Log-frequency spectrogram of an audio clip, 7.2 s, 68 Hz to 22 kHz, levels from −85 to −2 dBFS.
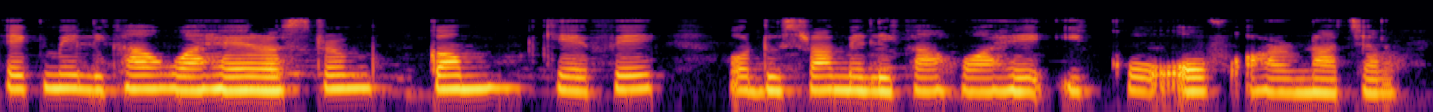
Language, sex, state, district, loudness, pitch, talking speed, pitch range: Hindi, female, Arunachal Pradesh, Papum Pare, -17 LUFS, 215 Hz, 140 wpm, 205-230 Hz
